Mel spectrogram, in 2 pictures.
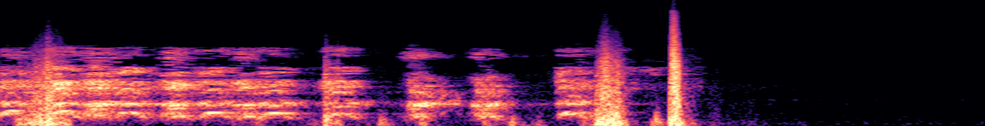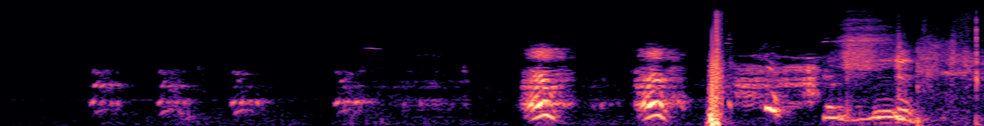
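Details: Recorded dog barking played indoors to a puppy: rapid bursts of short, harsh barks for about three seconds, a two-second silence, then a quieter series of clipped barks and a final louder cluster.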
